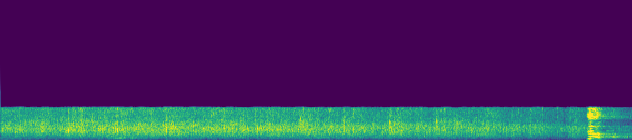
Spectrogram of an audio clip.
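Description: An audience claps hands for Jesus in a steady, dense wash of applause lasting several seconds, loud, with a brief louder burst near the end.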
